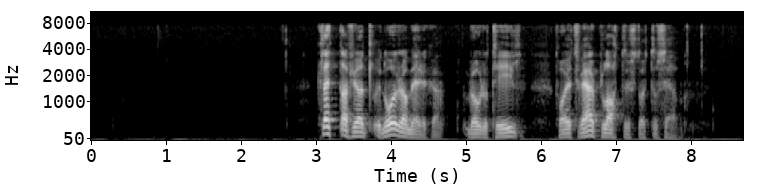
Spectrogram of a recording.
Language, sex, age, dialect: Faroese, male, 61+, Vágar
